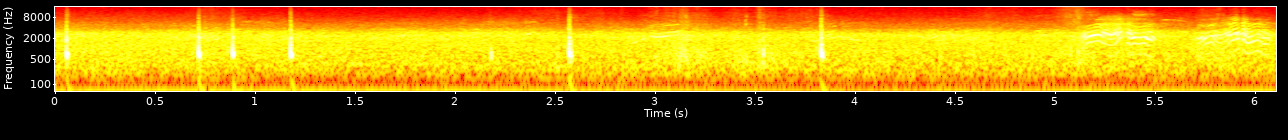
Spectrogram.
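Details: Laysan albatross colony heard close by, a few separate sharp clicks spaced over several seconds, then wavering nasal calls of distant sooty terns rising near the end.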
